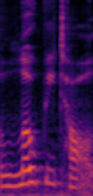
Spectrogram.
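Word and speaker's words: L'Hôpital: it but it's a l'hopital the H is silent it was named after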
